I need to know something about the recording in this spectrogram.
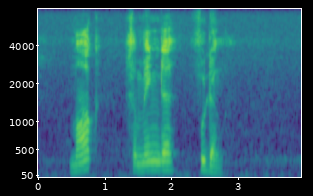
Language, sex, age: Afrikaans, male, 20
